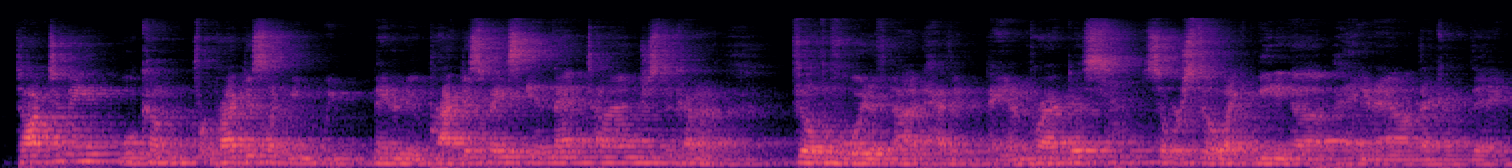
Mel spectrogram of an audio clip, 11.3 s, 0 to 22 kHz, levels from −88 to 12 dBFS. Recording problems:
off-mic speech; far
room echo; noticeable; dies away in 1.3 s

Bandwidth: 14 kHz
